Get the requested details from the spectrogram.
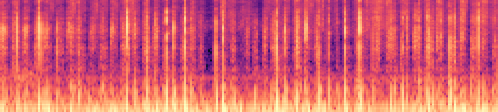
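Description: A small stylus scratches the black coating off a flat, thin coated-cardboard scratch-off jigsaw puzzle, heard close up. Quick, dry scraping strokes follow one another in a steady, dense stream, each with a faint bright rasp over a heavy low rumble. The strokes are short and clipped, with almost no ring.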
